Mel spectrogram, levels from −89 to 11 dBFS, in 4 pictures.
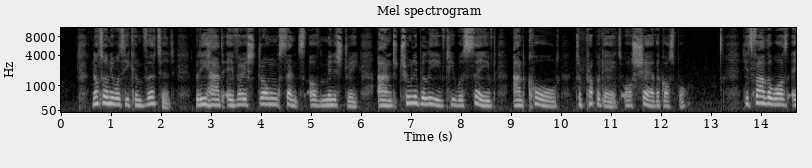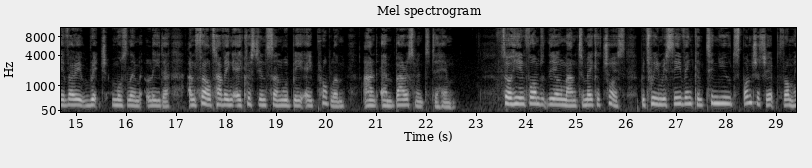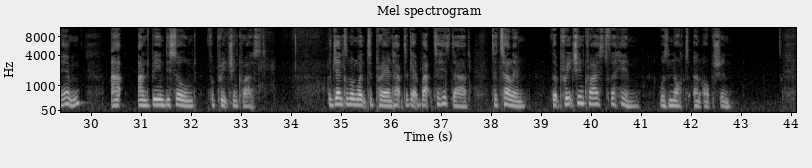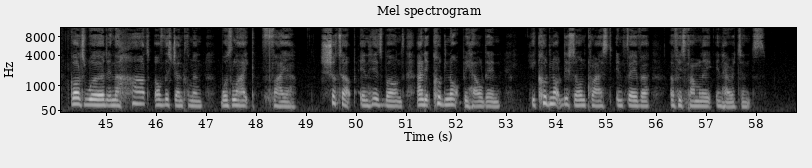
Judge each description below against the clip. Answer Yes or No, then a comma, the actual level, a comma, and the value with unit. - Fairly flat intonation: No, average, 4.0 semitones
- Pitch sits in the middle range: Yes, medium, 180 Hz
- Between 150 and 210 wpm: No, slow, 135 wpm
